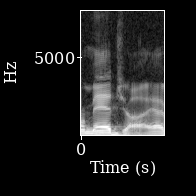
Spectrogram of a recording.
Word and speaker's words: magi: Uh, this word magi or magi, I've heard it pronounced both ways.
